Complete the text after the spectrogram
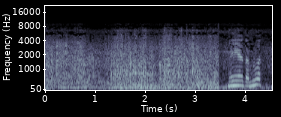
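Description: Motorcycle engines rev loudly nearby.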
